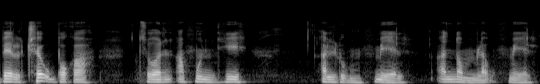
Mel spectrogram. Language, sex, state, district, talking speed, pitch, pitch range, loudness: Mizo, male, Mizoram, Aizawl, 155 wpm, 110 Hz, 100-120 Hz, -20 LUFS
